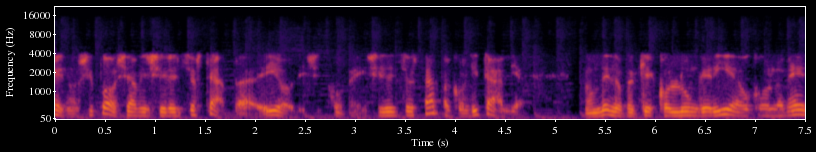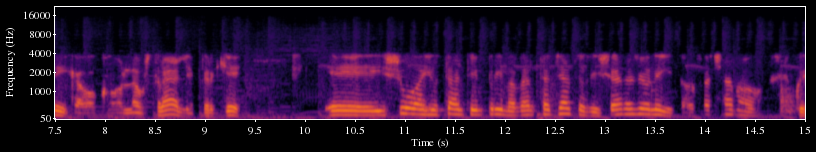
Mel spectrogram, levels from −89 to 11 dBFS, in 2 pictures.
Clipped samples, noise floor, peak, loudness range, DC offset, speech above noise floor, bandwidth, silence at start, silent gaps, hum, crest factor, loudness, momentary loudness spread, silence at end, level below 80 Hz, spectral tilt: under 0.1%; -50 dBFS; -8 dBFS; 3 LU; under 0.1%; 24 dB; 15 kHz; 0 s; none; none; 18 dB; -26 LUFS; 11 LU; 0 s; -56 dBFS; -6.5 dB/octave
